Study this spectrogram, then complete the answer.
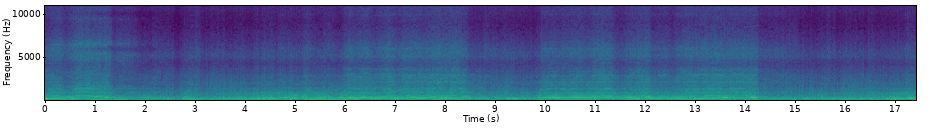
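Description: A race car engine roars loudly from close by, revving up and down again and again.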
